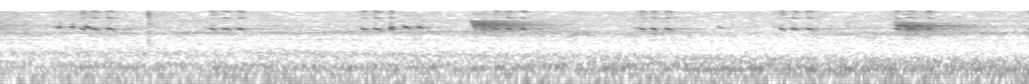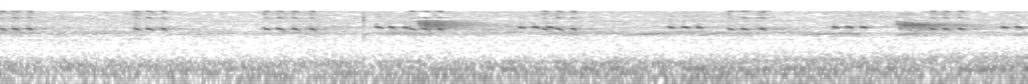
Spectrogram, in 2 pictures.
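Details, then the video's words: Crickets chirping on a windy night: steady short chirps roughly twice a second, joined by a louder drawn-out buzzy chirp every couple of seconds, with a soft constant wind rush below. "Relaxing Night Time Sounds | Crickets & Soft Wind"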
